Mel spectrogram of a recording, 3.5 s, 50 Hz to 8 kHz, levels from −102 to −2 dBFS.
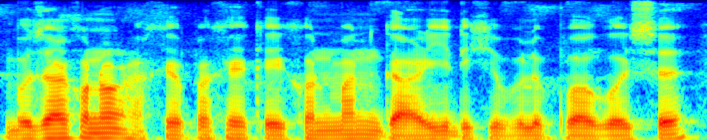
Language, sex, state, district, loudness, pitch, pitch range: Assamese, male, Assam, Sonitpur, -20 LUFS, 85 Hz, 80-90 Hz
